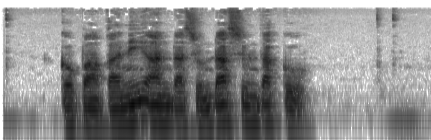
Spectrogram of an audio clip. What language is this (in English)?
Bunun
